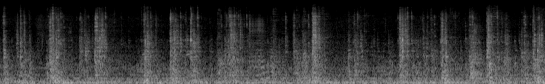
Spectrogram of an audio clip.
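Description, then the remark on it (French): Pipe organ key action clattering with no pitched tone as keys on one of its 51-key manuals are played: a steady stream of soft wooden clicks and knocks, irregular and fairly quiet, over a low rumbling background hum. “Alors, si je joue sur un clavier, pour le moment, vous voyez, on entend un petit peu le bruit de la mécanique.”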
